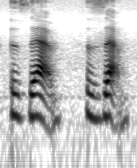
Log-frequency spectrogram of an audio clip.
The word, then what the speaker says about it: the: Звучить він the. Оцей наш звук th. Він один з найскладніших в англійській мові, але ми його будемо окремо тренувати цілий урок на додатковому уроці по вимові трішечки пізніше. Поки що нас цікавить, що він вимовляється як the.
